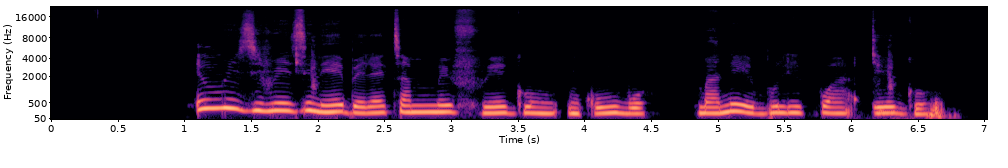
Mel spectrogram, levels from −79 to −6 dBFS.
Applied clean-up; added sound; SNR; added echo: neural mask model Resemble Enhance denoiser.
